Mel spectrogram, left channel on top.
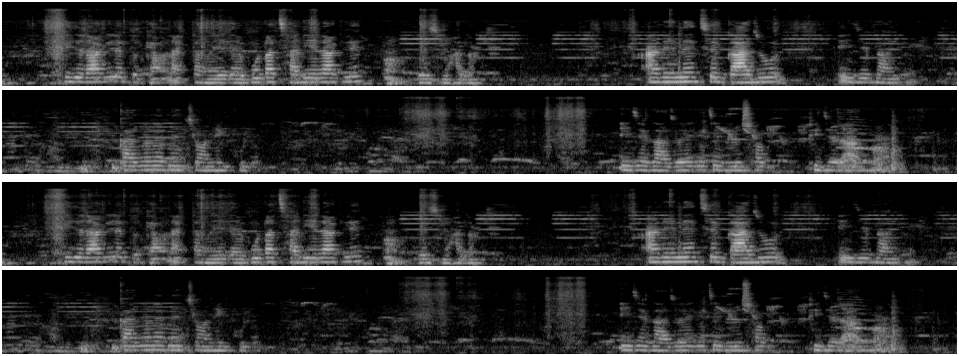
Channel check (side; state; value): both; normal; correlation 0.64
